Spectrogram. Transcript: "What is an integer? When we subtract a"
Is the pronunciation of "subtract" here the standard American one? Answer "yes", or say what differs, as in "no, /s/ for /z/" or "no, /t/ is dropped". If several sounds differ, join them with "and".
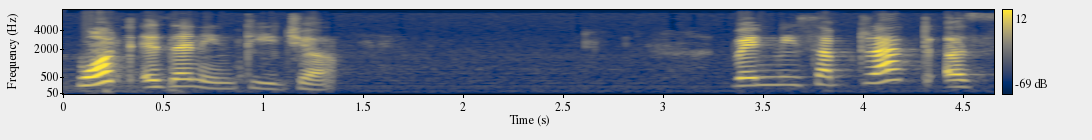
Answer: yes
